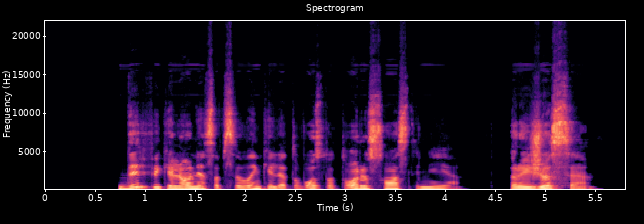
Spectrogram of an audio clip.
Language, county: Lithuanian, Tauragė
